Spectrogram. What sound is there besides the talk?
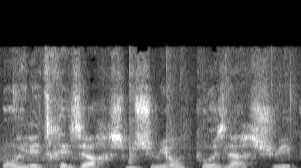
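No everyday noise stands out behind the speech.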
